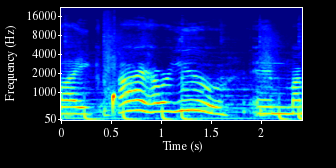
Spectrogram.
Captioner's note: bubble pops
